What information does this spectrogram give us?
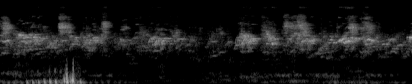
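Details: Pet budgerigar described as happy, giving a continuous rapid warble of scratchy, squeaky and chirping notes that rise and fall without pause; a brief low thump near the start.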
